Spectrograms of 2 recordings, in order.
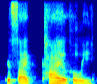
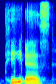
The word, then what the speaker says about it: psychically: It's psychiacally. I think it's psychiacally. Hold on. PS. PSYCHICALLY.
